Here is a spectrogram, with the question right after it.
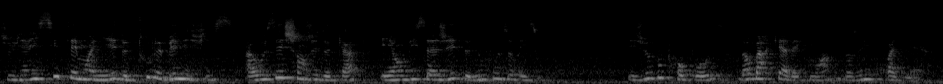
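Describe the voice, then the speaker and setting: Audible room echo surrounds a woman with a fairly high pitch. She talks at a moderate pace with ordinary pitch variation. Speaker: student and career changer. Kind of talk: prepared personal testimony.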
